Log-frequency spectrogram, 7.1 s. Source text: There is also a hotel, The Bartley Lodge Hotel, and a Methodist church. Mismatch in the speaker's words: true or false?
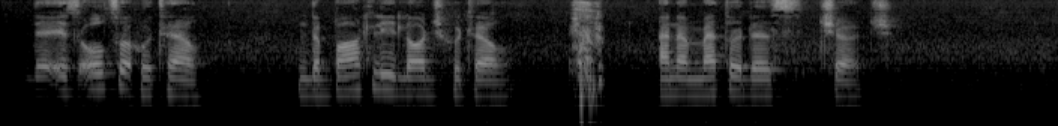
true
